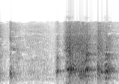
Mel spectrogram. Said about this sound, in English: Excuse me, I'm going into coughing fits just thinking about it.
